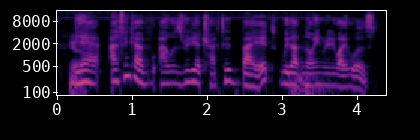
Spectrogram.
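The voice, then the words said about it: French accent. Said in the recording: “love the accent ... where's the accent from? She's like, France ... that is a nice French accent”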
